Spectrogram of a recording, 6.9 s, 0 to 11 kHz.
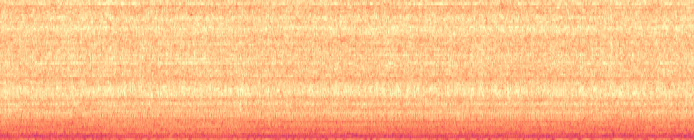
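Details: HPI RS4 Nitro F150 pickup RC truck glow engine on 16% nitro, carefully retuned after overheating to ~350°F: a high buzzing, even, steady note with no stumbling or surging; running smoothly.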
